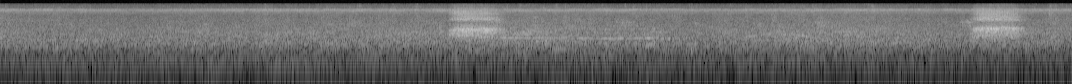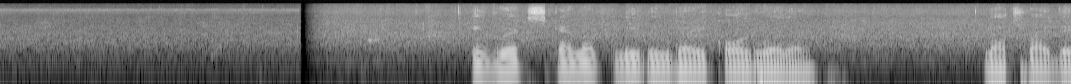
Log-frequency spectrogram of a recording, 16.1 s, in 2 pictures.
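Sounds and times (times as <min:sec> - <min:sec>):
background hiss: 0:00.0 - 0:16.0
harsh bird calls: 0:07.2 - 0:07.8.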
